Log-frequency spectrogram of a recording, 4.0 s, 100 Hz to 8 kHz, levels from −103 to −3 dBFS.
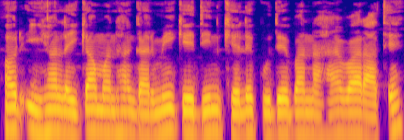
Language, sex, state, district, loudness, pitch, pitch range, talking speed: Chhattisgarhi, male, Chhattisgarh, Rajnandgaon, -16 LUFS, 125 Hz, 120-130 Hz, 225 wpm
